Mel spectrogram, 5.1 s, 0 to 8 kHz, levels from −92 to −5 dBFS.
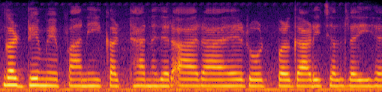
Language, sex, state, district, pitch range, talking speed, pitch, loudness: Hindi, female, Bihar, Kaimur, 205-210 Hz, 165 wpm, 205 Hz, -17 LUFS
